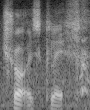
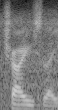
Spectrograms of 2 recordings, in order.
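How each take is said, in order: First: The name is said as spelled, ending in 'cliff'. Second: The name is shortened, ending in 'ly'. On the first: The speaker calls it wrong. "as I first called it" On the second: The speaker calls it right. "it's pronounced Troseley"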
